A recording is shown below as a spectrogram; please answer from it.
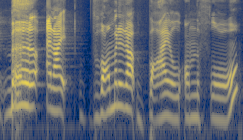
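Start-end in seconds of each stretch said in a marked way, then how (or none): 0.0-0.6 retching sound. Retold or imitated. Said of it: "I was going".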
